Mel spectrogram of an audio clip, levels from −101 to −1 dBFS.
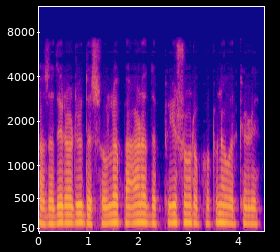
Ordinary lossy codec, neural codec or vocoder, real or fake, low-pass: AAC, 64 kbps; codec, 16 kHz, 16 kbps, FunCodec, trained on LibriTTS, 50 frames a second; fake; 7.2 kHz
